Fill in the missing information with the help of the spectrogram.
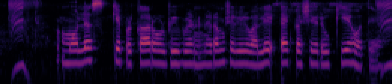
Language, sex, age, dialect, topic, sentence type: Hindi, female, 36-40, Hindustani Malvi Khadi Boli, agriculture, statement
